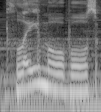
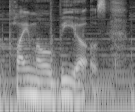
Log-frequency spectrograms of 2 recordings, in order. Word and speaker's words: Playmobil: used to play and i think this is pronounced differently based on where you live in the world but play mobiles or playmobils with my brother all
